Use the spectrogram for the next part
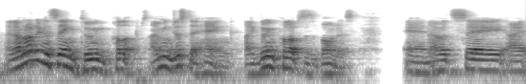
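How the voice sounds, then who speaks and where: A man's voice: mid-range voice, darkish tone. Laid-back man in a roomy livestream. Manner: laid-back, says "man" and "like" a lot, reads questions aloud. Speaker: fitness coach answering viewer questions. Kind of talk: casual livestream Q&A. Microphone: streaming setup. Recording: roomy, slightly dull livestream audio.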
